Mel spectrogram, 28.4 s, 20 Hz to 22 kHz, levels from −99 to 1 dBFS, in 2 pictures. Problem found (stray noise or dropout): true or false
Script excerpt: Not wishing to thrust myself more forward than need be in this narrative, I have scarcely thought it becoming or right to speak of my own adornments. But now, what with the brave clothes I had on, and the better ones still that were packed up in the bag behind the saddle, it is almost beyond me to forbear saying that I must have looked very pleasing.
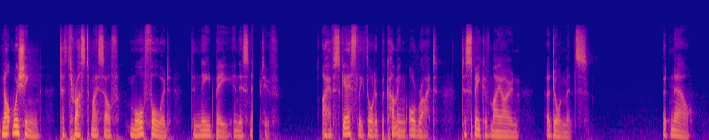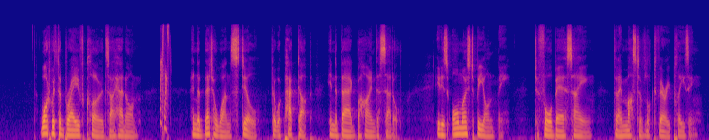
true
